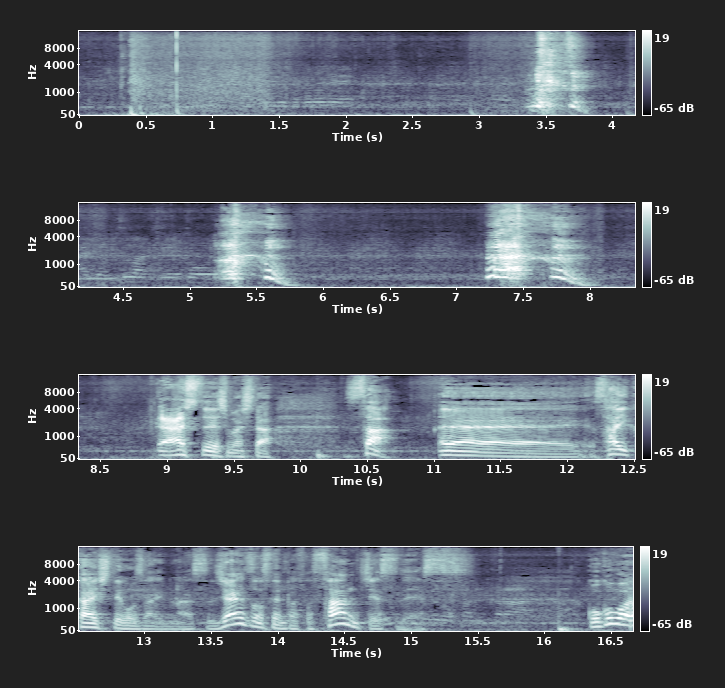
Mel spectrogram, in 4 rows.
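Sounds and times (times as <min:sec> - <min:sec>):
noisy rustle: 0:00.0 - 0:04.6
person sneezing: 0:03.4 - 0:03.9, 0:05.2 - 0:05.8, 0:07.2 - 0:08.1
speech: 0:09.0 - 0:15.4, 0:16.4 - 0:16.6.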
